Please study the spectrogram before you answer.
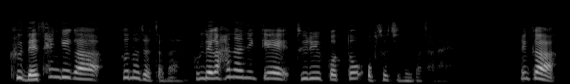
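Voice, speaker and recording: A middle-aged woman pastor preaching a sermon to a youth group, emphatic and expressive, sometimes dropping to a soft near-whisper. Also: sits high, no room sound. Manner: lively and emphatic, acting out voices of worried listeners.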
